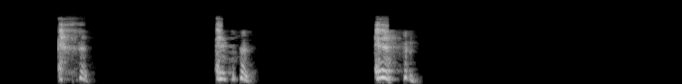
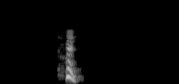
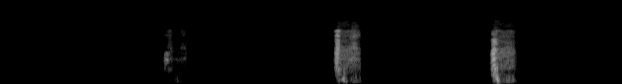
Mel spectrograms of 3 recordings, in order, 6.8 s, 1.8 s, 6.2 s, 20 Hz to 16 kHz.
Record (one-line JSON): {"three_cough_length": "6.8 s", "three_cough_amplitude": 29714, "three_cough_signal_mean_std_ratio": 0.23, "cough_length": "1.8 s", "cough_amplitude": 15071, "cough_signal_mean_std_ratio": 0.16, "exhalation_length": "6.2 s", "exhalation_amplitude": 6441, "exhalation_signal_mean_std_ratio": 0.14, "survey_phase": "beta (2021-08-13 to 2022-03-07)", "age": "45-64", "gender": "Female", "wearing_mask": "No", "symptom_none": true, "smoker_status": "Never smoked", "respiratory_condition_asthma": false, "respiratory_condition_other": false, "recruitment_source": "REACT", "submission_delay": "1 day", "covid_test_result": "Negative", "covid_test_method": "RT-qPCR", "influenza_a_test_result": "Negative", "influenza_b_test_result": "Negative"}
